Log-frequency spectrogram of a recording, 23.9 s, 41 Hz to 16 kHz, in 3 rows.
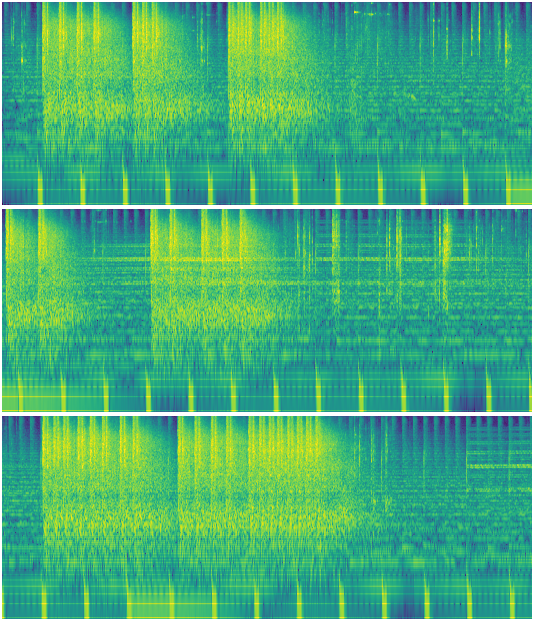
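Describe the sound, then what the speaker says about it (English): A Daewoo K2 rifle fires in loud, close bursts of rapid automatic fire. Several long strings are separated by short pauses, with sharp repeated cracks throughout. "Well, I think I've had enough shooting for a couple days."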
